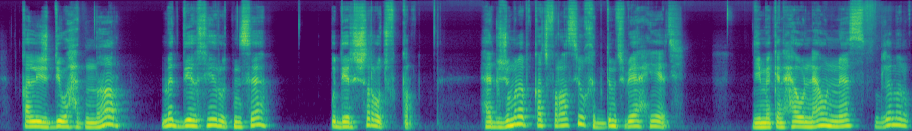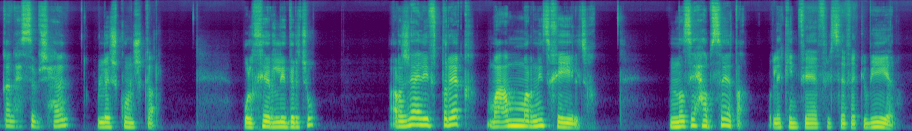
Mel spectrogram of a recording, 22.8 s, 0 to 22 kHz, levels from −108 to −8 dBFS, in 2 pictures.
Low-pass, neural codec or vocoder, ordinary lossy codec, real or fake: none; none; none; real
